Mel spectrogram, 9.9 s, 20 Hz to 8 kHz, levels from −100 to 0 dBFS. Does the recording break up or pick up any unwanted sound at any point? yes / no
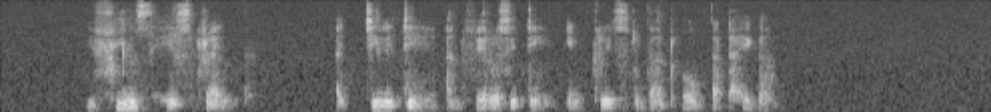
no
